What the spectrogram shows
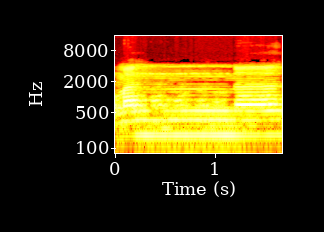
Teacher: Ya, jadi idgham ma'al ismam. Jadi manna, bunyi nu-nya enggak ada. Cuman isyarat bibir monyong aja.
